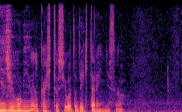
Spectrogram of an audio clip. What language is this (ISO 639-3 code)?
jpn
